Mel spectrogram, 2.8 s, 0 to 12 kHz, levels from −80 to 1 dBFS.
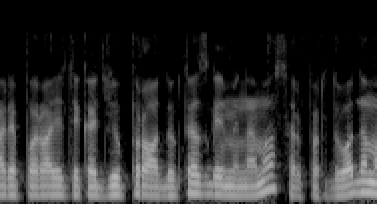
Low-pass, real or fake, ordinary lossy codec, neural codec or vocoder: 7.2 kHz; real; Opus, 64 kbps; none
